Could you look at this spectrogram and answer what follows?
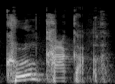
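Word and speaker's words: krumkake: Krumkaka. – Mm-hmm. Kaka is like cake. – Okay. It's not poop.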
